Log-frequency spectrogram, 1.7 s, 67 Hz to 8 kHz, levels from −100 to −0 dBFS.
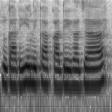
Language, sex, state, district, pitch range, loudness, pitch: Chakma, female, Tripura, Dhalai, 210-225 Hz, -13 LUFS, 215 Hz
